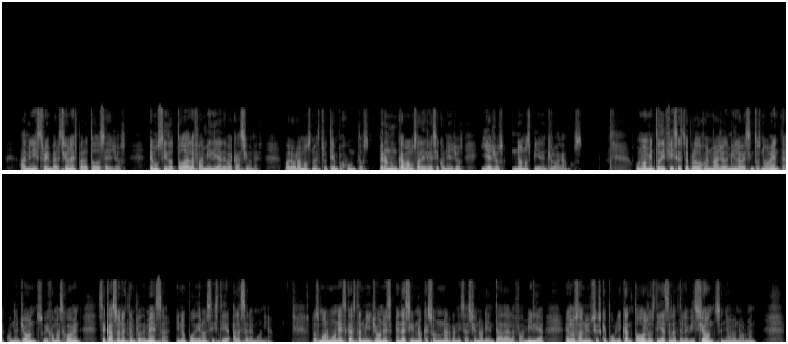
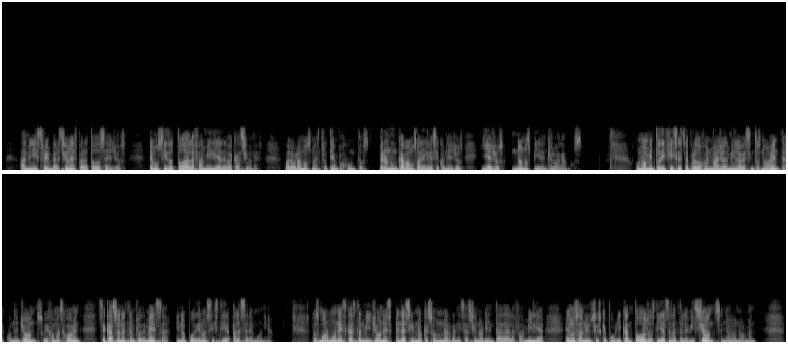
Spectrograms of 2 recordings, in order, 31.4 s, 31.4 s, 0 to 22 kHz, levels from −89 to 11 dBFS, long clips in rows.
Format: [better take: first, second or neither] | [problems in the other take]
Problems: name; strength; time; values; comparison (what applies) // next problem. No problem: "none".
first | garbled, watery; badly; nothing above 5.5 kHz; slightly in the first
